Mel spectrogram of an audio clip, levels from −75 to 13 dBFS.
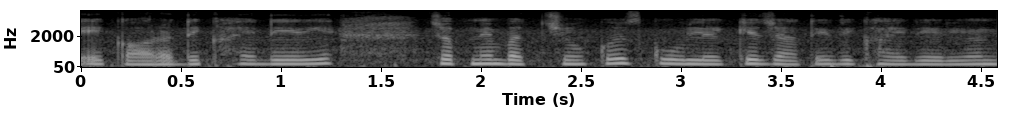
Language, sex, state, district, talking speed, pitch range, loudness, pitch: Hindi, female, Uttar Pradesh, Etah, 250 wpm, 195-215 Hz, -26 LUFS, 205 Hz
